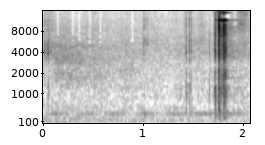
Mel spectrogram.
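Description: Silver coins handled on a textured mat: a couple of faint clicks, then a short, sharp clack of a coin being set down near the end.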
